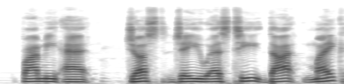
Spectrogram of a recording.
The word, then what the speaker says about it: Myq: mik I spell my name m yq and then you can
